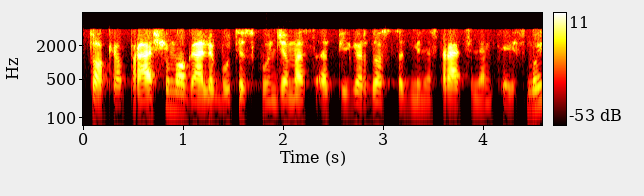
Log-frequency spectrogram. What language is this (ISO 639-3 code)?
lit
